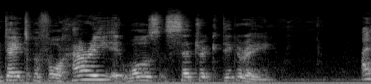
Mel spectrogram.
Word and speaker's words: Cedric: you mentioned it yes you did say kedrick that's not how to pronounce it cedric and where was dumbledore's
